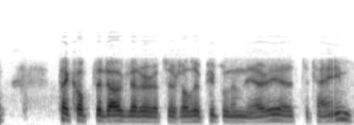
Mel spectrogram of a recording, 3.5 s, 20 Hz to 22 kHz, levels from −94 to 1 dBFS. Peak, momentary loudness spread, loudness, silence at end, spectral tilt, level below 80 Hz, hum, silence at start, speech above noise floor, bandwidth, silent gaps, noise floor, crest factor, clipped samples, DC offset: -2 dBFS; 11 LU; -20 LUFS; 0.05 s; -8 dB/octave; -82 dBFS; none; 0.6 s; 29 dB; 4 kHz; none; -49 dBFS; 18 dB; under 0.1%; under 0.1%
